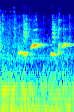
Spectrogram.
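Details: A large parrot in a Dalaman, Turkey pet shop, housed alongside budgies and finches, gives clear, sustained, flat-pitched whistles with a small upward slide, repeated several times over a second and a half; low background hum throughout.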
